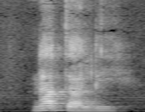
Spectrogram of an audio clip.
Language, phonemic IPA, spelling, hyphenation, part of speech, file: Dutch, /ˈnaː.taːˌli/, Nathalie, Na‧tha‧lie, proper noun, Nl-Nathalie.ogg
- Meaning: a female given name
